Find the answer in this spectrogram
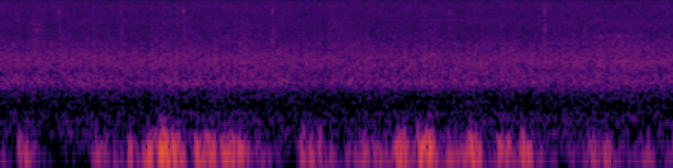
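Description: Faint, irregular low bumps and rustle from a stylus writing on a pen tablet, heard through the lecture microphone over a steady hiss.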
